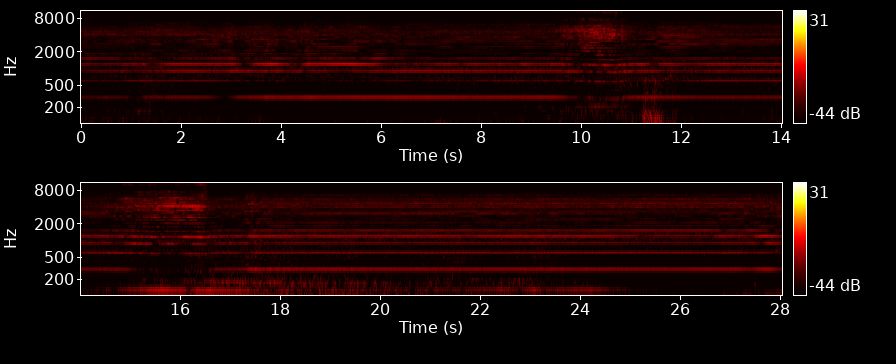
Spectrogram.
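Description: Battery-powered hot-staple plastic repair gun giving a faint, steady electrical hum and whine. Twice, about ten and sixteen seconds in, the whine dips in pitch and recovers, with a short hiss.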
